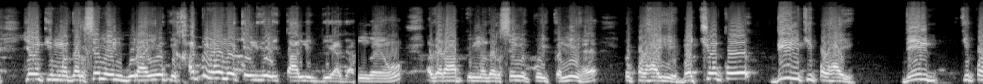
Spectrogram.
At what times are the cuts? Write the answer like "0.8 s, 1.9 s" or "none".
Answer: 3.6 s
